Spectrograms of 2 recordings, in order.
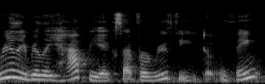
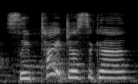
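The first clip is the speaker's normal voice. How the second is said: higher, sweet goodnight voice; Ruthie's voice; 7 semitones higher than usual. A narrator's reading. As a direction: tuck in your friend lovingly. Ruthie says goodnight to friend.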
